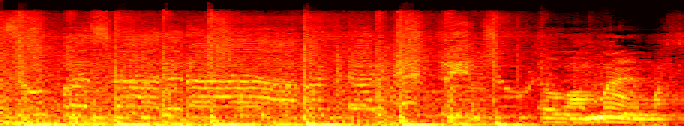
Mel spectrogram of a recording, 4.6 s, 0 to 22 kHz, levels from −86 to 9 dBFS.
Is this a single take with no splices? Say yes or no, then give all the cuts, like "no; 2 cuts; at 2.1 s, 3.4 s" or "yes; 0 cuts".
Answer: no; 1 cut; at 3.5 s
